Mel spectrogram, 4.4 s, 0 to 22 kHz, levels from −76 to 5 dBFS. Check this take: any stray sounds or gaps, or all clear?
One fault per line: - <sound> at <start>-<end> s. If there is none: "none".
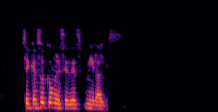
none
